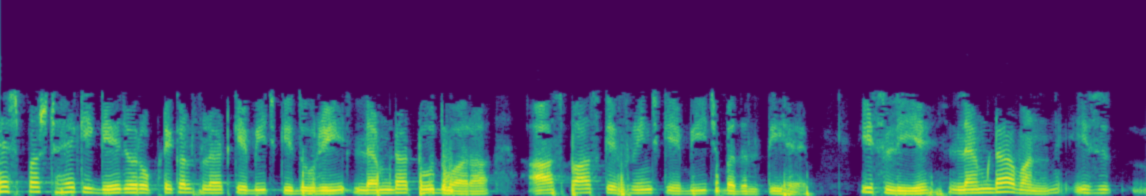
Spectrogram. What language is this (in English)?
Hindi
